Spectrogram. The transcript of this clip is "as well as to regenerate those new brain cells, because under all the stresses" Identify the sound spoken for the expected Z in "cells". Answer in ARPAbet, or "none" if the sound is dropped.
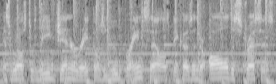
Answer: Z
